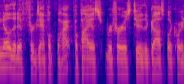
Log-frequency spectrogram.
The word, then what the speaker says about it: Papias: So it's Papias, right? That's the correct pronunciation?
